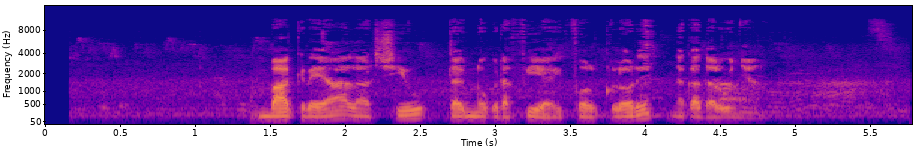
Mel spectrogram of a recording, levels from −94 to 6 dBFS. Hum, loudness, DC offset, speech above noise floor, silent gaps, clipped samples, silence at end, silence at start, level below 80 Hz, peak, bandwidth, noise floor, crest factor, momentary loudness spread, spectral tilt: none; -29 LUFS; under 0.1%; 27 dB; none; under 0.1%; 0.2 s; 1.3 s; -68 dBFS; -6 dBFS; 11.5 kHz; -56 dBFS; 24 dB; 24 LU; -5.5 dB/octave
